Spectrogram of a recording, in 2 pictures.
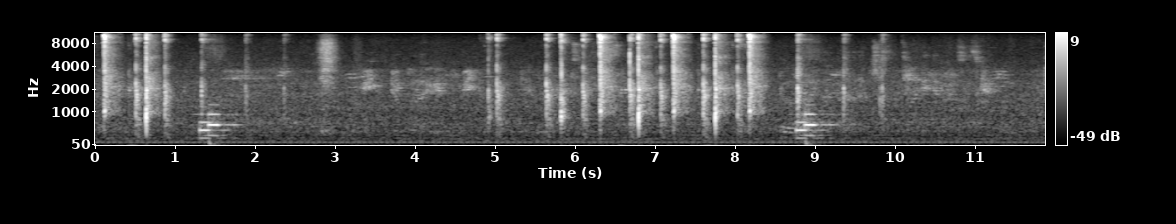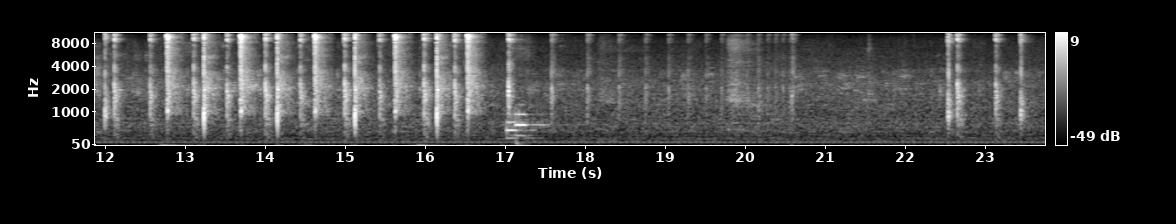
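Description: A table tennis ball clicks quickly against paddles and a table.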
